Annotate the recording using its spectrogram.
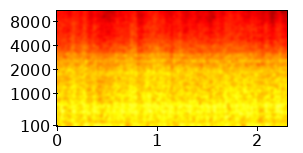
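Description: Cabin sound of a BMW F30 3 Series with full bolt-ons cruising at steady freeway speed: an even engine drone under tyre and road noise, with no change in revs.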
